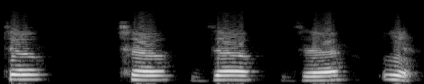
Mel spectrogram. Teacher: और जब हम इनका साउंड करेंगे जैसे देखो च ज झ ञ इनका उच्चारण हम करते हैं तो ये कंठ से थोड़ा सा ऊपर का स्थान है यहां यहां से इसका उच्चारण होता है इसलिए इनको बोला जाता है तालव्य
